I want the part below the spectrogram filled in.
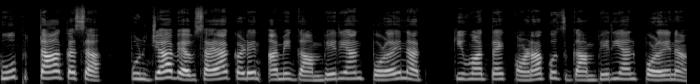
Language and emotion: Goan Konkani, neutral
